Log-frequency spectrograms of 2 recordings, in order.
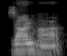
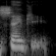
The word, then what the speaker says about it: Zanja: i would say that there are only two correct ways to pronounce the name of this stream zanha and sankey and i will use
